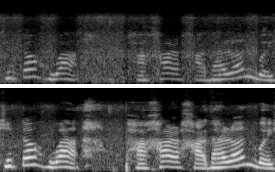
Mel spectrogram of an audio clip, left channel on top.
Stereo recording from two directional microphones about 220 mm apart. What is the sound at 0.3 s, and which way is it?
A woman's voice, 45° right (ahead or behind).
